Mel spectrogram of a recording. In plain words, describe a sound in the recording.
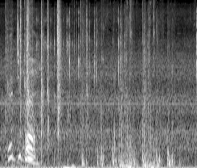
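A rifle clicks and rattles as it is handled.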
